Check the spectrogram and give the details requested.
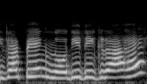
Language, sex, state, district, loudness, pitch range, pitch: Hindi, female, Bihar, East Champaran, -16 LUFS, 320-340 Hz, 330 Hz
